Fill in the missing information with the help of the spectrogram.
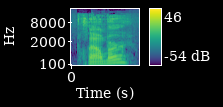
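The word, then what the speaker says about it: Klemmer: can spell my last name my name is pronounced clemmer but that's fine just call me chris chris okay good good nathan can nathan can say that word so clemmer yeah i can say that no not word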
